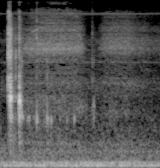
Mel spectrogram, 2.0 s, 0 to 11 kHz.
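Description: Two quick plastic clicks from an SS2 condensate float switch as its float height is slid up a notch, over a steady low hum.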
